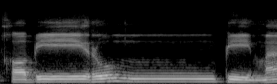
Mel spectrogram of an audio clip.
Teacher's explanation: Mad thobi'i khobirum bima ba kasrah ya sukun juga mad thobi'i dibaca panjang dua harakat dumah tanwin bertemu dengan huruf bacaan iqlab ya dibaca membalik tanwinnya dibaca mim dulu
